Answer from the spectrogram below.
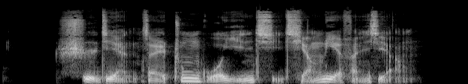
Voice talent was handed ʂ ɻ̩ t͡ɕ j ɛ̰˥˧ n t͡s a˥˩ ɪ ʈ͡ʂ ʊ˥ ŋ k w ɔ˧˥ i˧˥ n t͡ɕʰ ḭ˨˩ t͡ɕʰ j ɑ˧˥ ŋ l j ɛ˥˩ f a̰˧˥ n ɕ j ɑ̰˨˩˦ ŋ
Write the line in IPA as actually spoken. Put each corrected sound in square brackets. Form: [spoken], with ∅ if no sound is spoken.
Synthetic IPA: ʂ ɻ̩ t͡ɕ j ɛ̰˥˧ n t͡s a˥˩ ɪ ʈ͡ʂ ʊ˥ ŋ k w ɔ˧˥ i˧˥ n t͡ɕʰ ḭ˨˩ t͡ɕʰ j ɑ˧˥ ŋ l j ɛ˥˩ f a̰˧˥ n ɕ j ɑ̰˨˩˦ ŋ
